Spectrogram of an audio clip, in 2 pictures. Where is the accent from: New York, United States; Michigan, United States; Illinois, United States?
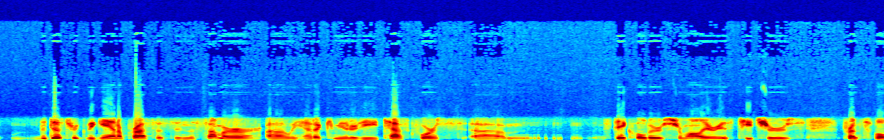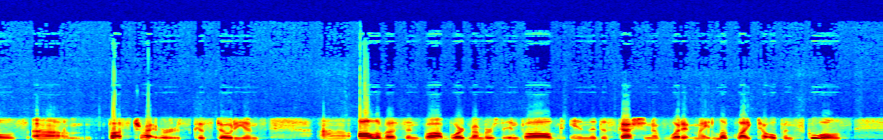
Michigan, United States; Port Huron; I grew up in Port Huron. I was educated by the Port Huron Schools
